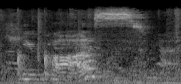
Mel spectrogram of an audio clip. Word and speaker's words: QPAS: Thanks so much for being here tonight to get the first take on QPAS. That's how you pronounce it.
